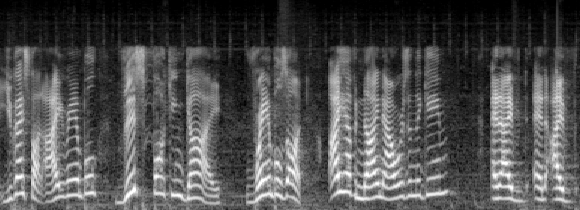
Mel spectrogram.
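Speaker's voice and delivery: high, loud exasperation; exasperated rant. Real, not acted. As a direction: rant at the narrator, fed up. Exasperated rant about narrator.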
